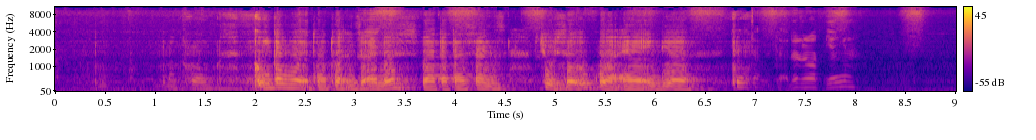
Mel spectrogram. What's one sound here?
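A voice sings through a small, tinny radio speaker.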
